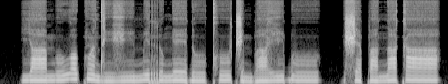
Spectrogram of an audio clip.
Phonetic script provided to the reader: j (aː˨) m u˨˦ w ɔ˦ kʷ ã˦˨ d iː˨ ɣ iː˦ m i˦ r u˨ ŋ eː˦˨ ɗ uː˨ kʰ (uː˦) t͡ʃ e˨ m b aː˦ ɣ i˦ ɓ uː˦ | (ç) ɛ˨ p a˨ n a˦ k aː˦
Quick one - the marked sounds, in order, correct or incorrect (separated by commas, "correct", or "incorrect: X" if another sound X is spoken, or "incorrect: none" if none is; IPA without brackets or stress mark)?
correct, correct, incorrect: ʃ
